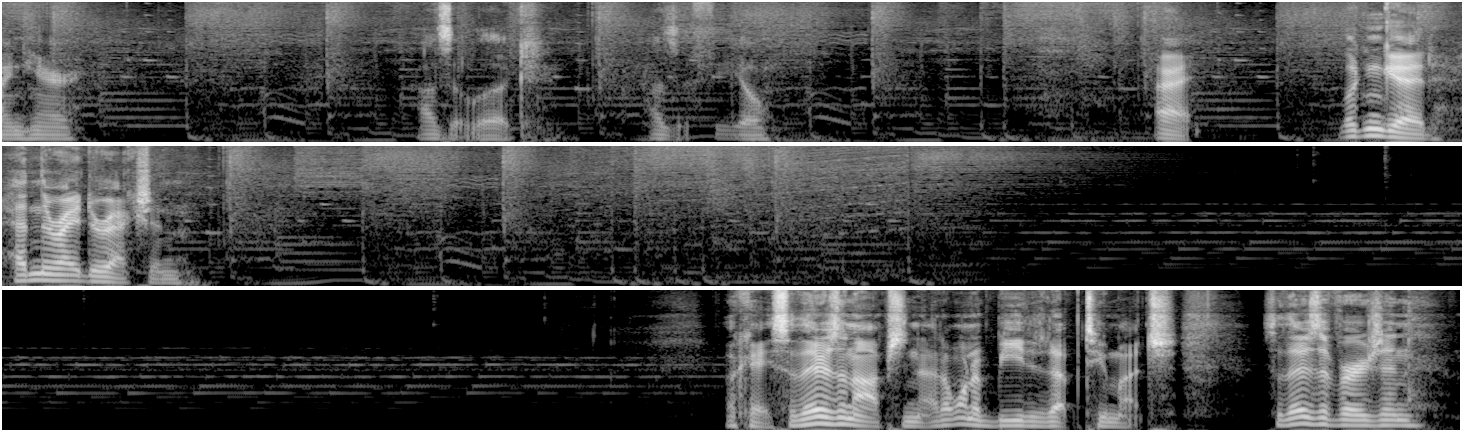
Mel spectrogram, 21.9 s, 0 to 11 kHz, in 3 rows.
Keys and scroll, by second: 1.4 space, 1.9 alt+super+space, 2.7 super+;, 3.4 space, 3.8 space, 5.9 space, 6.8 space, 8.6 super+;, 9.0 space, 9.5 super+space, 9.7 v, 11.9-12.9 typing, 13.4 super+s, 14.5 super+t, 17.6 v, 18.1 super+s, 20.1 space, 20.5 space.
